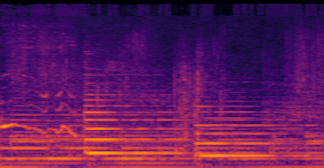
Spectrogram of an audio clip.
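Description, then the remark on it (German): A stray dog, just shot and injured by a gun, whimpers in drawn-out, wavering whines, with a couple of sharper yelp-like onsets breaking in, all over a steady low background hum. “Er lebt. Der Hund muss sofort zum Tierarzt.”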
